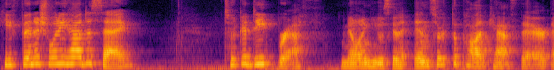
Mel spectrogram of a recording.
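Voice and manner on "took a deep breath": ordinary talk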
